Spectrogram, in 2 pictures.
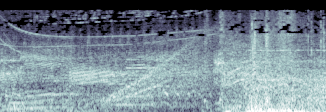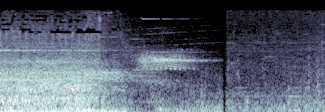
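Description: Game sound effects whoosh and chime.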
